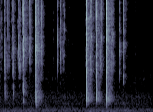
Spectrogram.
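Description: Typing on a computer keyboard: a run of irregular key clicks with a short pause in the middle, as a password is retyped into a form field.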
